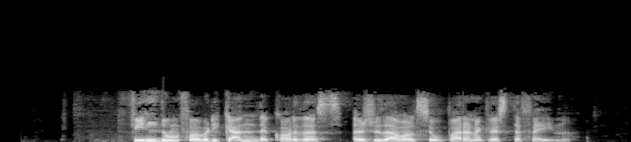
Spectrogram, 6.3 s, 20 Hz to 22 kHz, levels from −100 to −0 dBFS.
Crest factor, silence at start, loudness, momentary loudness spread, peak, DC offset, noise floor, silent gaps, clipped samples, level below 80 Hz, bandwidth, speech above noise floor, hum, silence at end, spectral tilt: 16 dB; 1.3 s; -15 LUFS; 9 LU; 0 dBFS; under 0.1%; -69 dBFS; none; under 0.1%; -62 dBFS; 8 kHz; 54 dB; none; 0.6 s; -4.5 dB/octave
